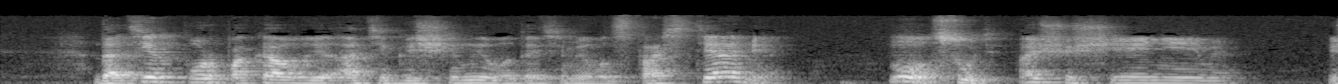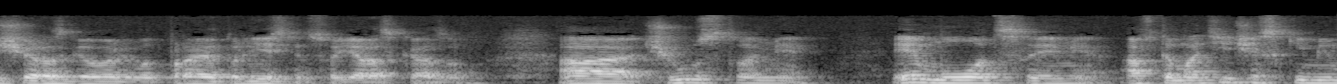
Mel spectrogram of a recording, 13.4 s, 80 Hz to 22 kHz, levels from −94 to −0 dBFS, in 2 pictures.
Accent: native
